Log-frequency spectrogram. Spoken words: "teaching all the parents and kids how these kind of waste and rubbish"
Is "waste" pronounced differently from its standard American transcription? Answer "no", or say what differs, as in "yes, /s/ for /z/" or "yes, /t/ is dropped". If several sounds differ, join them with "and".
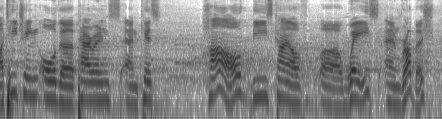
yes, /t/ is dropped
